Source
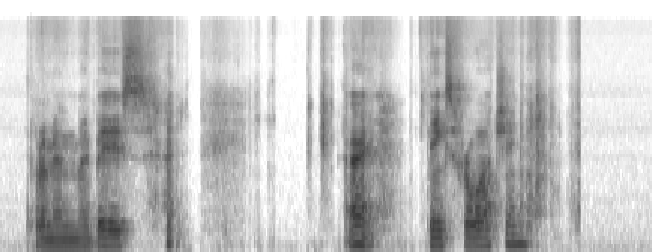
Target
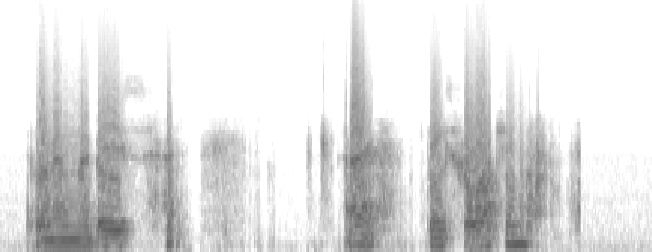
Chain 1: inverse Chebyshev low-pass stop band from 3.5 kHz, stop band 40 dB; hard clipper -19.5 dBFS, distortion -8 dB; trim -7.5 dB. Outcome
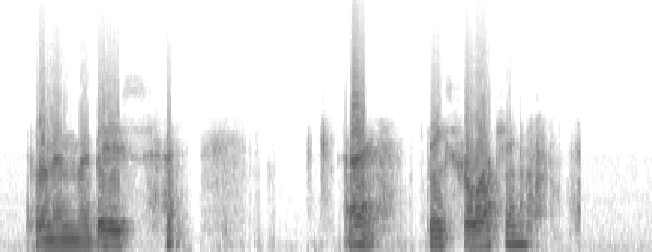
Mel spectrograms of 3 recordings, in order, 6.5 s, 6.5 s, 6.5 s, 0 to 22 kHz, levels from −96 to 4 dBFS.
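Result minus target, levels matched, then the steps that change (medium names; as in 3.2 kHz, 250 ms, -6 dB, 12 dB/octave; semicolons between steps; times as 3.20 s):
hard clipper: distortion -5 dB
change: hard clipper -27 dBFS, distortion -4 dB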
